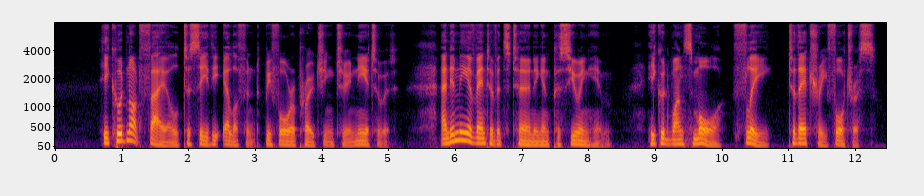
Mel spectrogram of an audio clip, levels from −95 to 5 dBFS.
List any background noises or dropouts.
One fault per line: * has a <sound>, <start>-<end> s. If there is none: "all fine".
all fine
